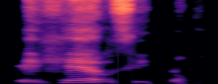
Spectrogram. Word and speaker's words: ejército: Yo les recomiendo lo siguiente, si no pueden ubicar el acento, si tienen dudas, pronuncien las palabras con distintas entonaciones. Por ejemplo, ejército, no, ejército, ¿no? Ejercito, ¿no? Ejercitó, ¿no?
